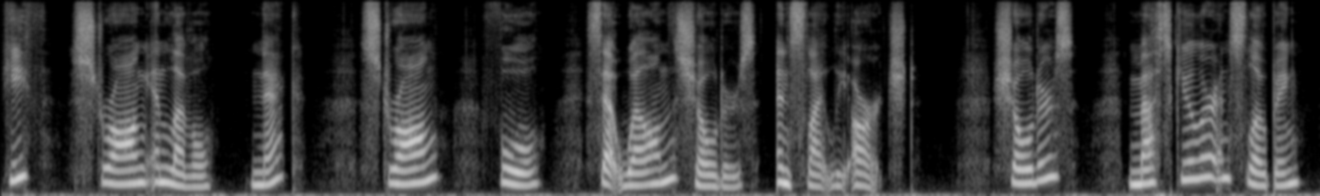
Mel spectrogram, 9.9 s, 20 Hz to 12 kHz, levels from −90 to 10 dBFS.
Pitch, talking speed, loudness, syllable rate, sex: 245 Hz, 95 wpm, -18 LUFS, 3.7 syllables/s, female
